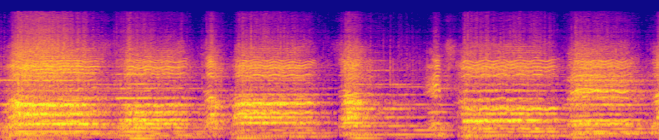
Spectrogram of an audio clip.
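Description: Choir singing an old German Landsknecht marching song, in short phrases with brief breaks between them.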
